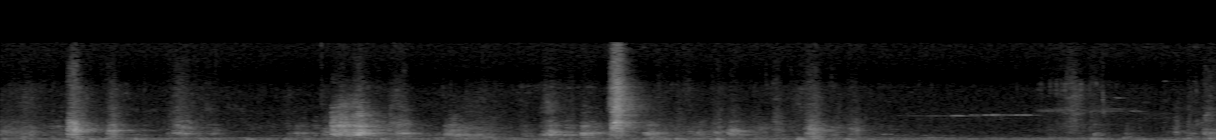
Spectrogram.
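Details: Husky pup during wrestling play, heard as soft breathy panting bursts and scuffling at an irregular pace, with quiet rustling between the breaths.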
